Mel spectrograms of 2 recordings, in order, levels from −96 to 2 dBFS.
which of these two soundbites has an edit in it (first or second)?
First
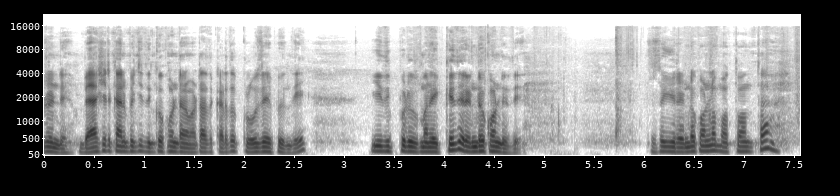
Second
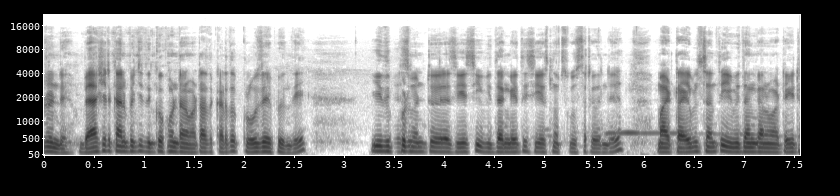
second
